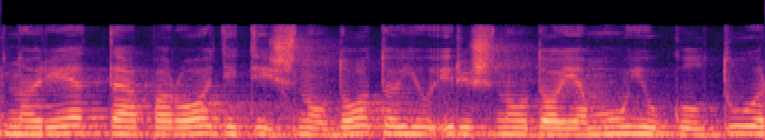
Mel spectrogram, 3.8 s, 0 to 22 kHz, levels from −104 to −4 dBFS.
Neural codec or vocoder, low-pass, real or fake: none; 9.9 kHz; real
